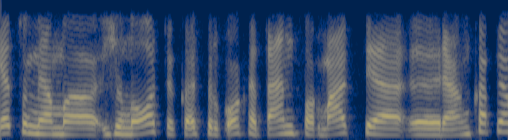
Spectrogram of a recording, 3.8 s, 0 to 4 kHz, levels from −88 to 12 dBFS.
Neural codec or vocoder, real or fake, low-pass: autoencoder, 48 kHz, 32 numbers a frame, DAC-VAE, trained on Japanese speech; fake; 3.6 kHz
